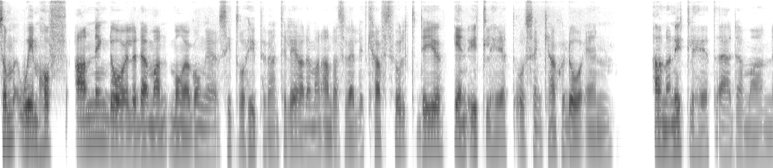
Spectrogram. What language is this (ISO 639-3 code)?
swe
